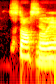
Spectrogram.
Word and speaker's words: Stossel: Stossel, yeah.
